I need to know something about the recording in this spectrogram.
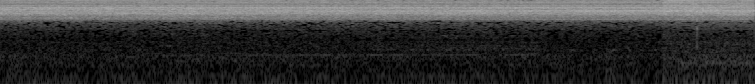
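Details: Cicadas in summer: a steady, dense high-pitched buzzing drone that holds unbroken for the whole stretch, with faint low rumble beneath and a slight swell in intensity near the end.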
